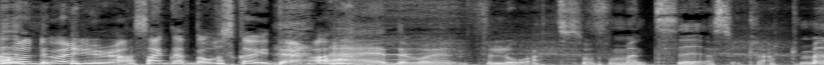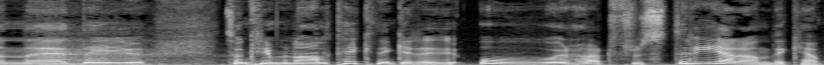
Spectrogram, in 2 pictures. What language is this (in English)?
Swedish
